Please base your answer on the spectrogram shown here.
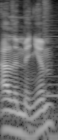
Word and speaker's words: aluminium: So 60% of people say aluminium. That's just the correct way to say it. It's how it's spelled. Why would you not say it the same way?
